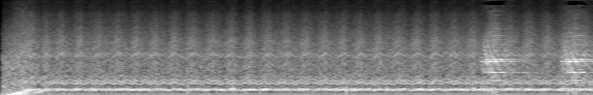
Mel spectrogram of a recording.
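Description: Racing car engines idle and rev with a steady buzzing drone.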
